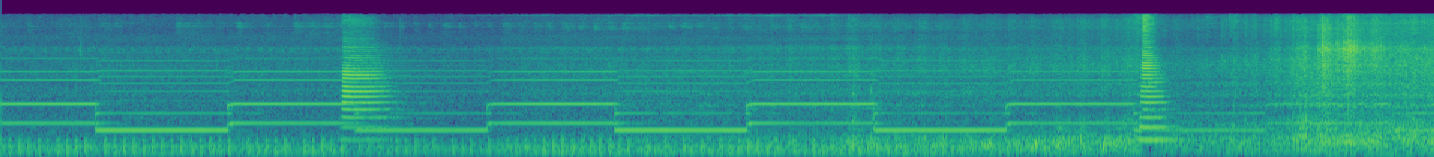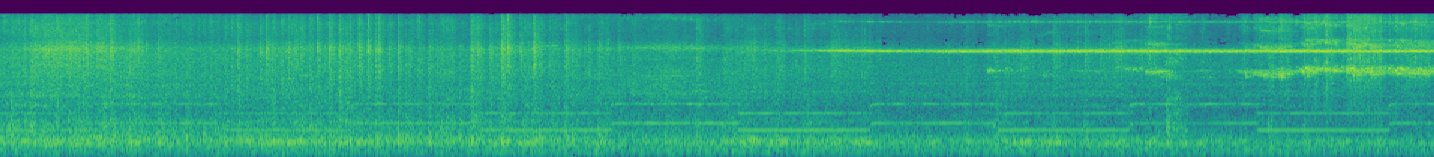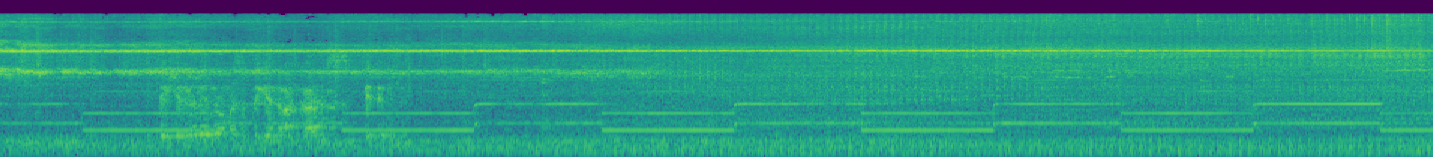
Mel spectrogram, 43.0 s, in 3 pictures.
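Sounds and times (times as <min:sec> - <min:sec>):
high whine: 0:00.0 - 0:43.0
two-tone crossing alarm: 0:00.0 - 0:43.0
train horn blast: 0:03.3 - 0:04.2, 0:11.3 - 0:12.0
train rushing past: 0:05.5 - 0:43.0.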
